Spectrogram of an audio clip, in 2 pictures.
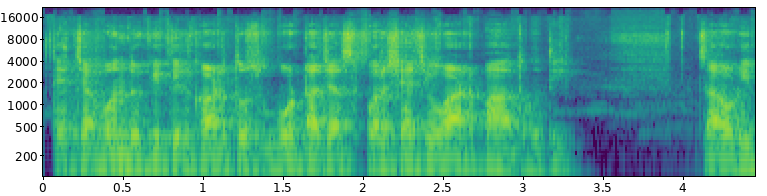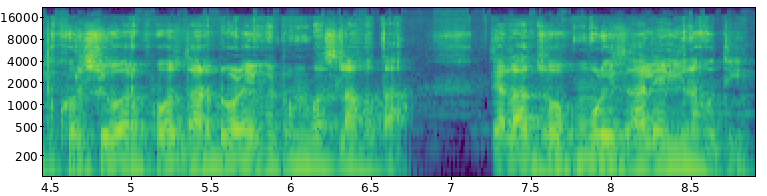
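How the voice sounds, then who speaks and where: A man reading a novel aloud as a storyteller, with steady, even narration. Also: deep voice, roomy sound. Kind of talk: audiobook reading of a Marathi novel.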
